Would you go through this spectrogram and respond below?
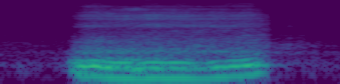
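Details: Female pet dog snoring while asleep: a single long, low, rattling snore on an in-breath in a quiet room.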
